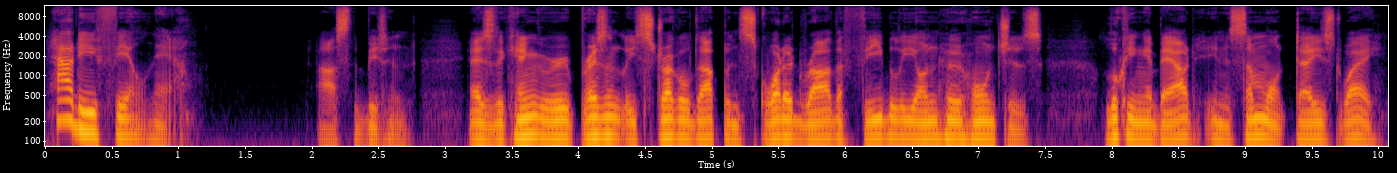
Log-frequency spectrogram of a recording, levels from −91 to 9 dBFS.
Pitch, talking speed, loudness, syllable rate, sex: 100 Hz, 165 wpm, -17 LUFS, 5.2 syllables/s, male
